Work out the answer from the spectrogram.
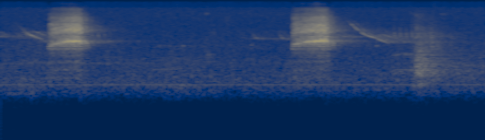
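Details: Two rasping screeches from a barn owl about two seconds apart, followed by a weaker, lower hiss; brief falling chirps of other birds accompany the calls.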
